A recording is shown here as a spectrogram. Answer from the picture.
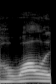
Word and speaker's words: hawala: in part, are used in what's called the hawala," if I'm pronouncing that right.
